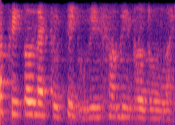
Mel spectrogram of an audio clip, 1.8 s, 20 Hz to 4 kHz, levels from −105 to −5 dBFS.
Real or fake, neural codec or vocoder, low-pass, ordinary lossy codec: fake; codec, 24 kHz, 0.9 kbps, WavTokenizer, medium music audio release; 3.6 kHz; AAC, 32 kbps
